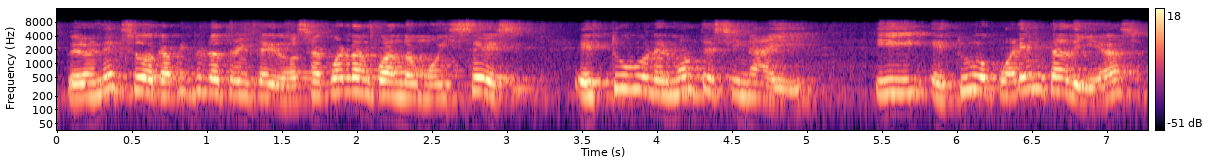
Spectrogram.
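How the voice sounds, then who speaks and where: Emphatic Paraguayan pastor in an echoey church. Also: male voice, high voice, a little hiss or hum. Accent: Paraguayan Spanish. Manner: emphatic preaching, voice rising and dropping sharply. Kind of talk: sermon.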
